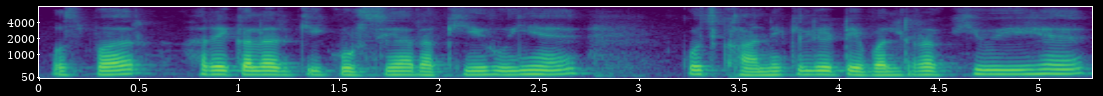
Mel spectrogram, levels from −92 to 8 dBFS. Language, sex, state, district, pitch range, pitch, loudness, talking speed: Hindi, female, Chhattisgarh, Raipur, 150-170 Hz, 155 Hz, -17 LUFS, 195 wpm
